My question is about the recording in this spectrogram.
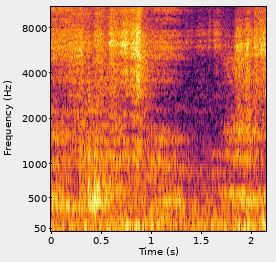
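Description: Near silence: room tone with a faint rustle in the first second.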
